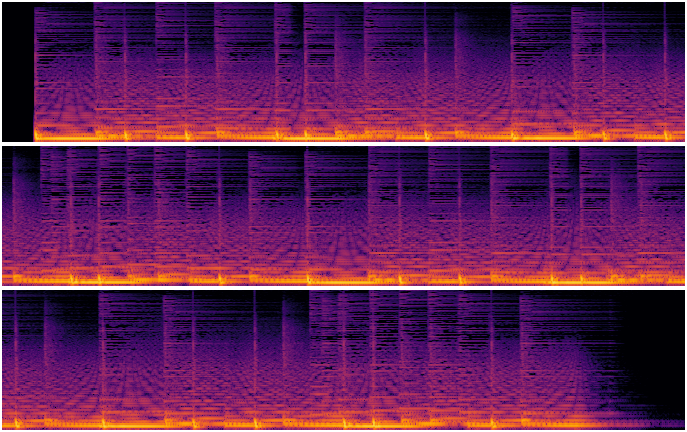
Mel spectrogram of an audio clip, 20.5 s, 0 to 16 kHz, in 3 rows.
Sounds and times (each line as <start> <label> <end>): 0.4 BACKGROUND MUSIC 19.9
